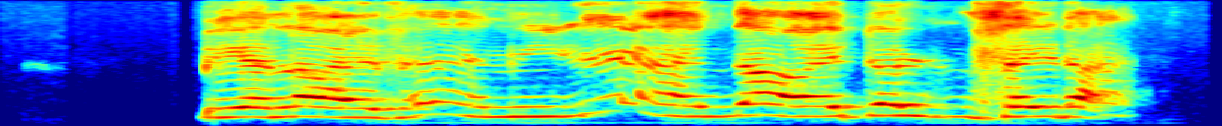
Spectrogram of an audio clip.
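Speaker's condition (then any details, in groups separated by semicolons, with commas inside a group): Cerebral palsy; on medication three times daily after food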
